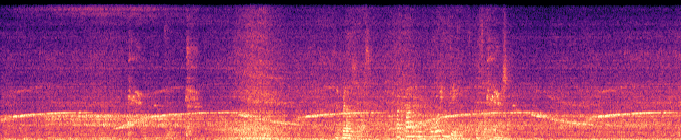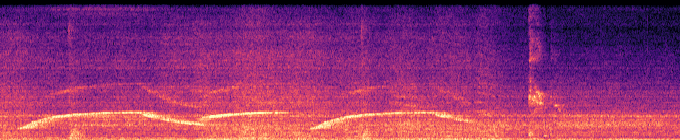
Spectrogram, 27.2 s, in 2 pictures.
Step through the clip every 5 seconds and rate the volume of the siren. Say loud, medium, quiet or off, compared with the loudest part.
medium, medium, loud, loud, loud, off.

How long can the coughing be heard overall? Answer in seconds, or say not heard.
3 s.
